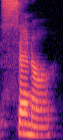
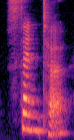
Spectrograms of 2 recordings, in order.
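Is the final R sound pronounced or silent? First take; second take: pronounced; silent. First: The final R sound is pronounced. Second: The final R sound is dropped. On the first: "in the U S, they would say center" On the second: "we pronounce them with a schwa"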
